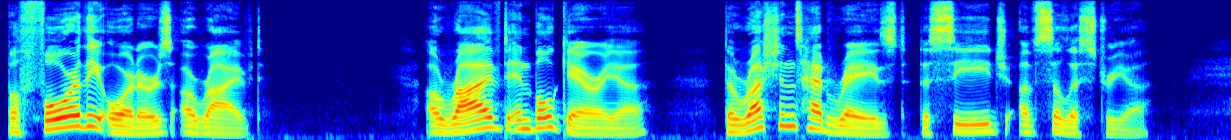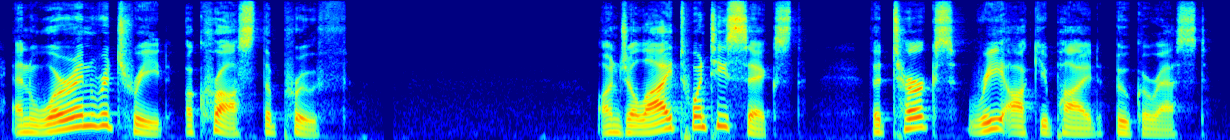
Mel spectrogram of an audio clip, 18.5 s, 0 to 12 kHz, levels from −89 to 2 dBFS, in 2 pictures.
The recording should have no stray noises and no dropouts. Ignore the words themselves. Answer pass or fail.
pass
